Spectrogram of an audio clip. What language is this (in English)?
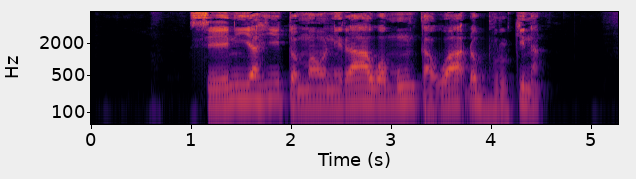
Borgu Fulfulde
